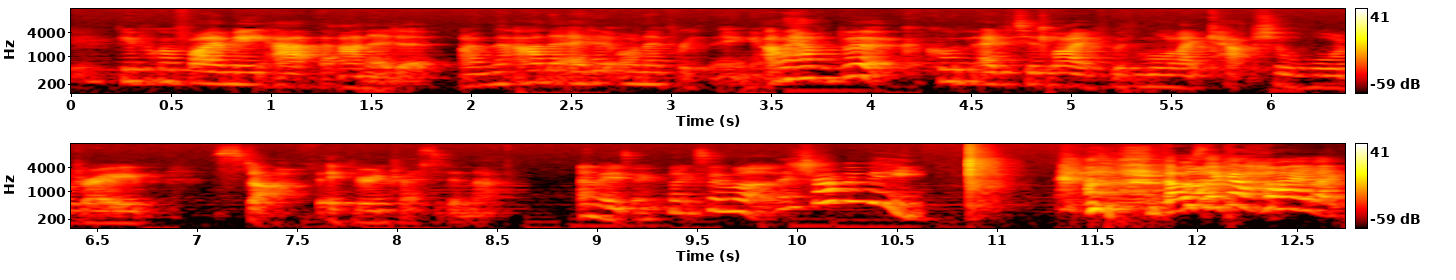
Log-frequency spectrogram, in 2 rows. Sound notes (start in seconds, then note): 11.4 laughing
